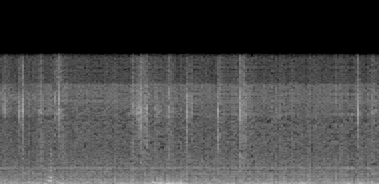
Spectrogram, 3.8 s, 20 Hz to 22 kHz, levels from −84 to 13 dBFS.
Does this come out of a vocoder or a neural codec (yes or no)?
no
